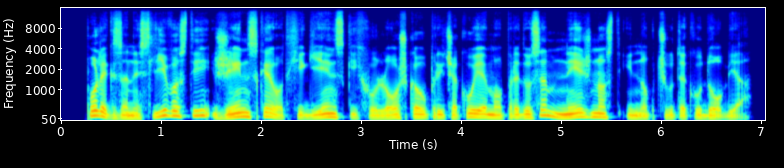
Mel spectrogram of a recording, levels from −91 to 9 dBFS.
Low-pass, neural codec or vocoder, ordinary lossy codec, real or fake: 14.4 kHz; autoencoder, 48 kHz, 128 numbers a frame, DAC-VAE, trained on Japanese speech; none; fake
